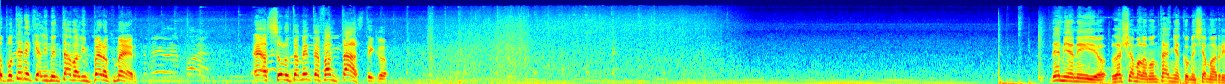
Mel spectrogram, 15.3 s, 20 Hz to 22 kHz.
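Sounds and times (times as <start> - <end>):
speech: 0.0 - 1.8, 3.1 - 5.0, 13.2 - 15.3
waterfall pouring with a loud steady roar: 0.0 - 12.5
louder splash of water: 1.9 - 9.4.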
